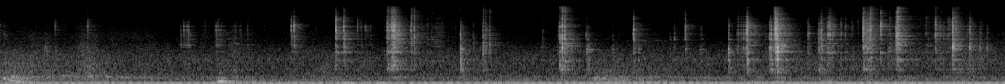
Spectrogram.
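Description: Light, irregular metallic clicks and taps as a 3D printer's metal heated bed, with its mounting screws and springs, is fitted down onto the bed carriage.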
